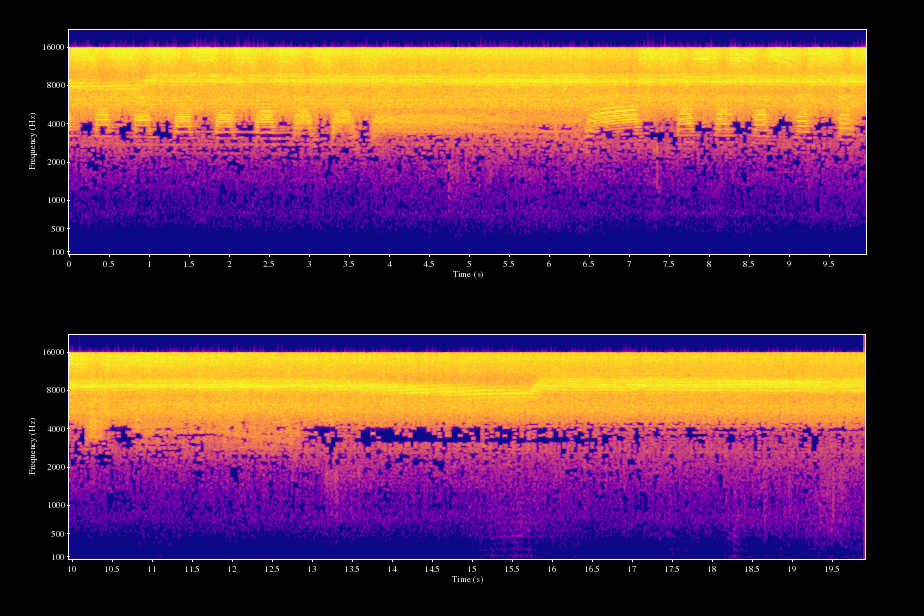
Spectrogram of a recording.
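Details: Cicadas singing in summer at a monkey park in Sumoto, Hyogo, Japan, on Awaji Island: a dense, steady high hiss with a brief run of rapid pulses early on and again mid-clip, continuous throughout.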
